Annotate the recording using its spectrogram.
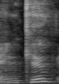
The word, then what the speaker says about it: Reinke: É, a pronúncia tá quase, a pronúncia é Heinke.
